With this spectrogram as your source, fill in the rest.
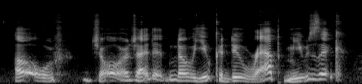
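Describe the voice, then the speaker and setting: Using a put-on character voice, a man speaks in a high pitch at a fairly slow pace with very even loudness. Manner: sweet, surprised.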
